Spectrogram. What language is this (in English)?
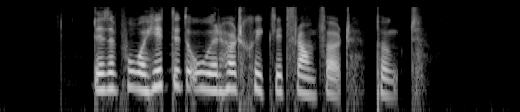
Swedish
